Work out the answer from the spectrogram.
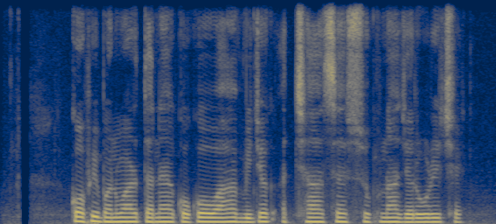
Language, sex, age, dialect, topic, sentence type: Magahi, male, 18-24, Northeastern/Surjapuri, agriculture, statement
